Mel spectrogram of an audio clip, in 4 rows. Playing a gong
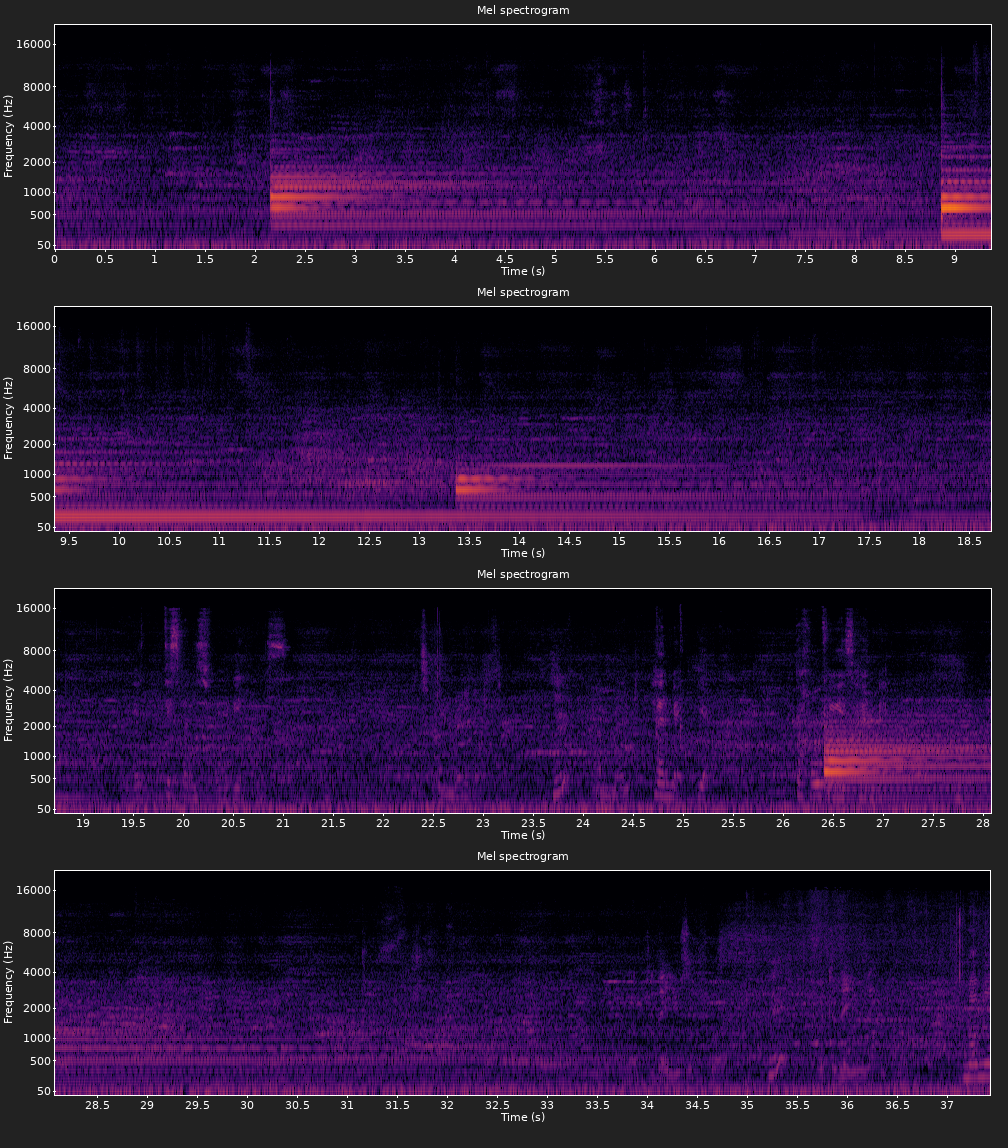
0:02.2 0:20.6, 0:26.2 0:31.9

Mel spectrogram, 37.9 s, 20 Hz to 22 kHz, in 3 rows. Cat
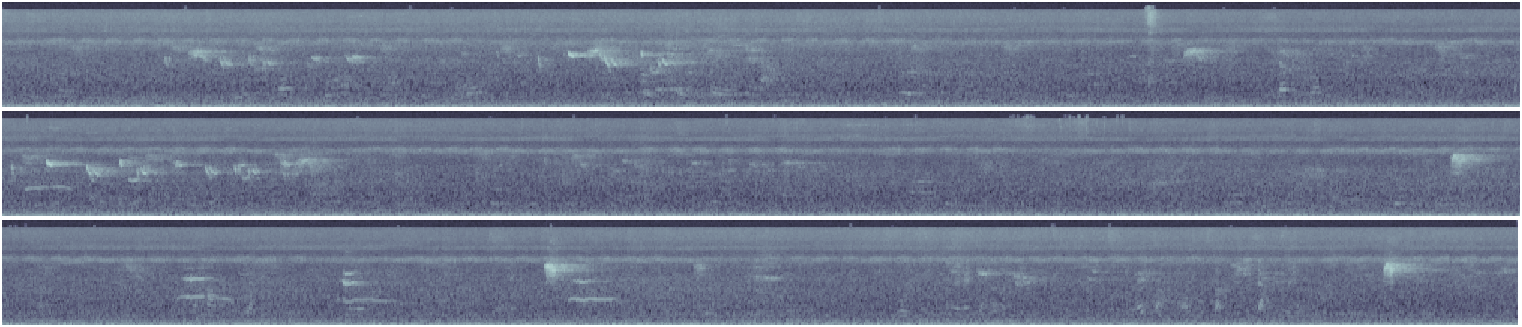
0:26.7 0:28.8, 0:29.9 0:30.5

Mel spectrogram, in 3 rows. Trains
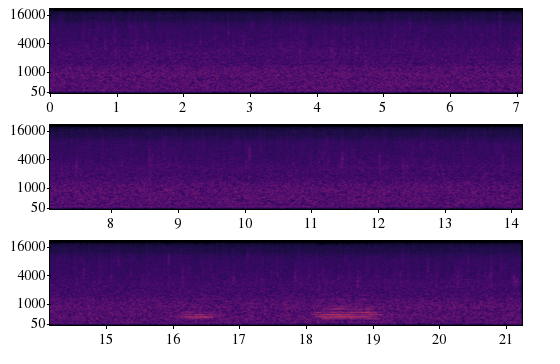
0:16.0 0:17.2, 0:18.0 0:19.7

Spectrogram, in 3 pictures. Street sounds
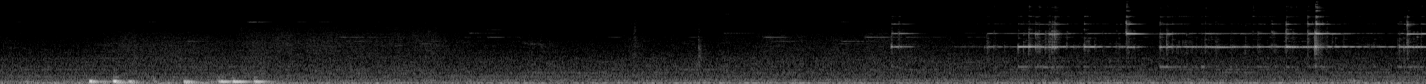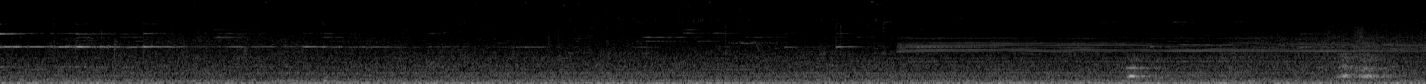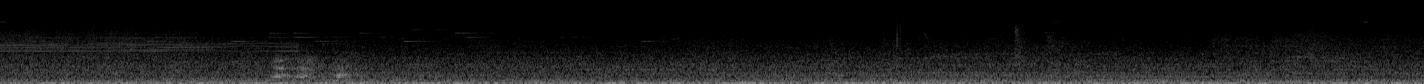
0:00.0 0:28.1

